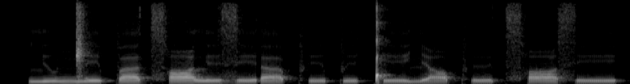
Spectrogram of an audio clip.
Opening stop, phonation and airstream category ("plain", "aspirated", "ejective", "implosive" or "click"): click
